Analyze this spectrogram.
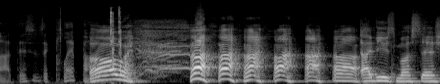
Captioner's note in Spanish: risas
